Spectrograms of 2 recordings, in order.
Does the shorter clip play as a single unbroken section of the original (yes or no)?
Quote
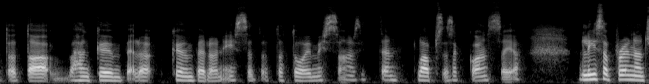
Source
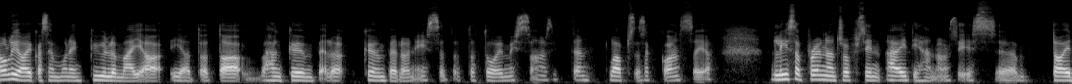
yes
